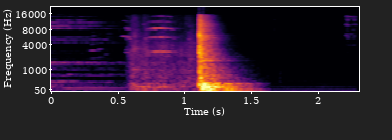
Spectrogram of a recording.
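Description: A wooden door is pushed open with a short scrape and bangs with one heavy thud just over a second in, as background music fades out.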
